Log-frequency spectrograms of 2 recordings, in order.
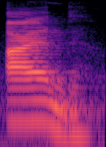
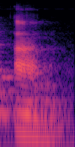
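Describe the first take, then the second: First: The word ends with a clear d sound. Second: The word ends on n, with no d. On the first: The speaker calls it wrong. "लोग इसको speech करते हैं एंड" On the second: The speaker calls it right. "डी silent हो जाएगा, इसका pronunciation केवल करेंगे एन"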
